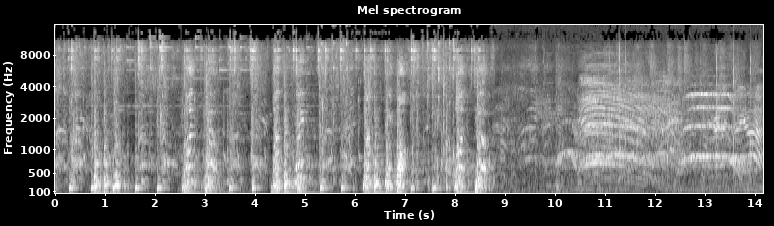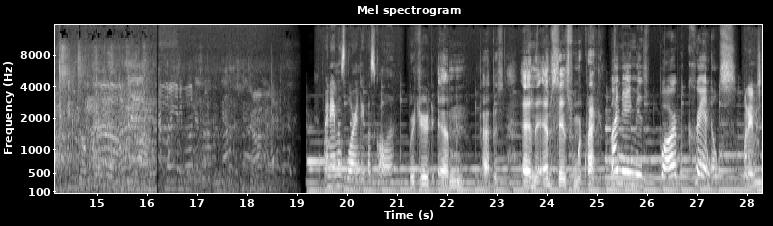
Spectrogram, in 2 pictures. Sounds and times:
Music: 0:00.0 - 0:08.8, 0:19.2 - 0:28.3.

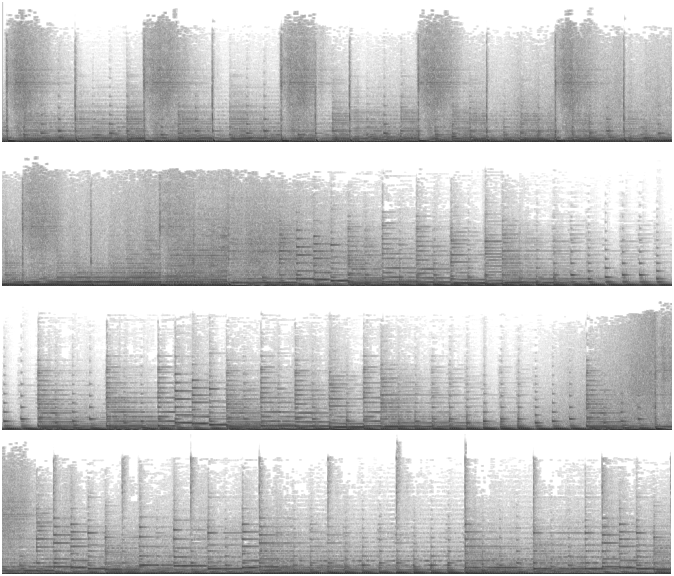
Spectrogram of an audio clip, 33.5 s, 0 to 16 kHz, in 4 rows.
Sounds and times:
Music: 0:00.0 - 0:33.4.

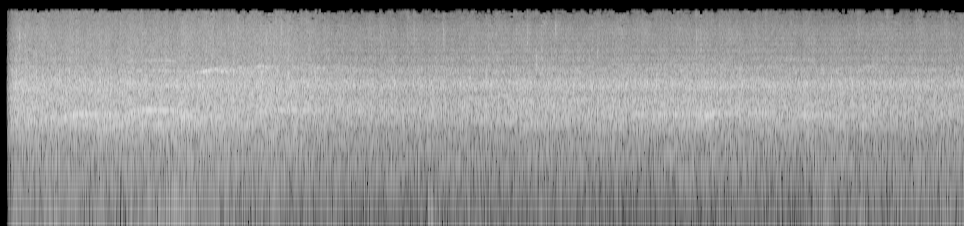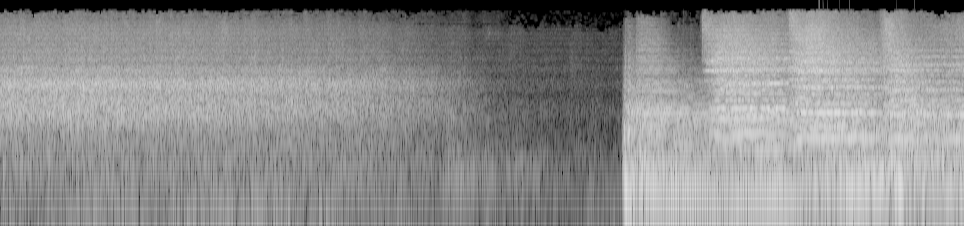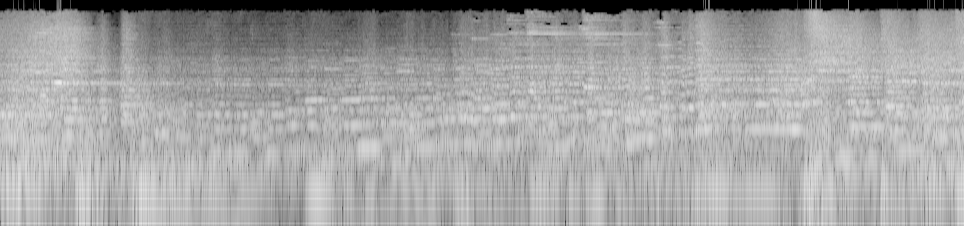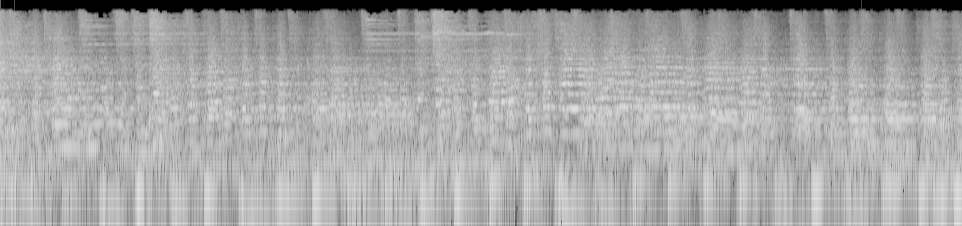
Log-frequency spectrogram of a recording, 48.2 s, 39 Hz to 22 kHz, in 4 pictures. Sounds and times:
Applause: 0:00.0 - 0:18.0, 0:33.7 - 0:36.2.

